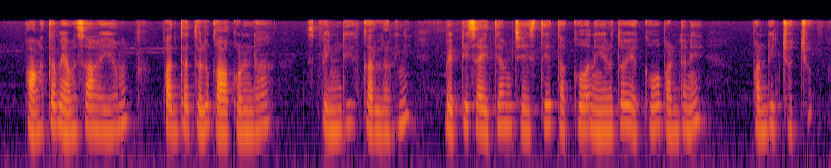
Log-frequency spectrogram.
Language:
Telugu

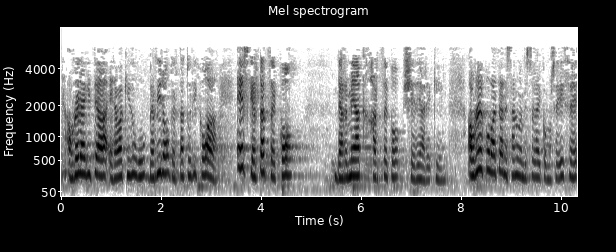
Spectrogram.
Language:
Basque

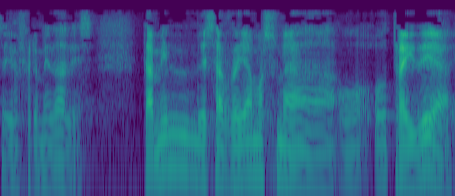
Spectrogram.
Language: Spanish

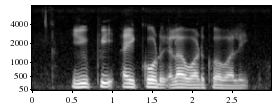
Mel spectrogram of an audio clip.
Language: Telugu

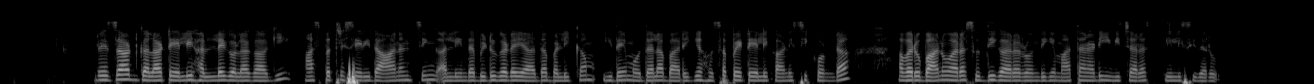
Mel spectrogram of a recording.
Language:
Kannada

